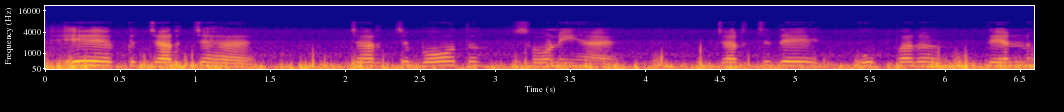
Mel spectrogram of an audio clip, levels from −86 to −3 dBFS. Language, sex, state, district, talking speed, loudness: Punjabi, female, Punjab, Fazilka, 110 wpm, -20 LUFS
